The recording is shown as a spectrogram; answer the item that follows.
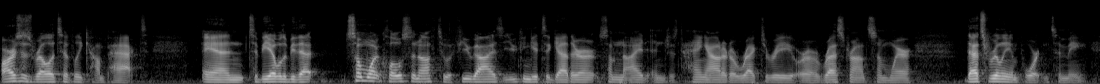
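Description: Speaking very fast in a St. Louis accent, a man with a fairly low pitch shows ordinary pitch variation and big swings in loudness. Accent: St. Louis Midwestern American. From St. Louis, Missouri. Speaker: transitional deacon. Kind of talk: interview conversation.

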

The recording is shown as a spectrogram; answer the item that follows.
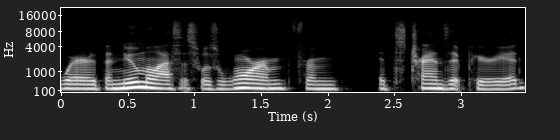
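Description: A woman with an American accent speaks in a plain, everyday voice at a moderate pace, with fairly low pitch and fairly even intonation, in a dry, close sound with no echo. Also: very clean recording, silent background. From Massachusetts. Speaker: journalist. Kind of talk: interview.

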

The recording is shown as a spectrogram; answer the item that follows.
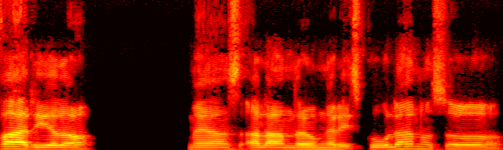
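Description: A man with an ordinary speaking voice, a fairly slow pace and fairly even intonation. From Uruguay and Stockholm, Sweden. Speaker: rock drummer. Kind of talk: interview. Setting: video call.

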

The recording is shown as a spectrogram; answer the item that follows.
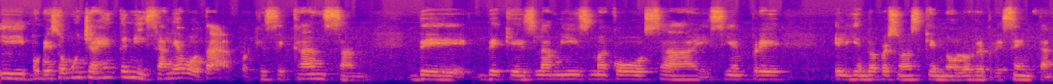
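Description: A woman talks at a fairly slow pace in a very deep, low voice. Her tone is dark and mellow, with ordinary pitch variation. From Colombia, Santander (Bucaramanga). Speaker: state senator, politician. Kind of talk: interview.

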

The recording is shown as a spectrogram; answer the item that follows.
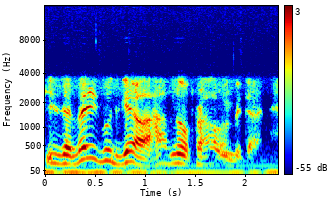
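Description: In a Persian accent, a woman speaks at a very deep, low pitch with very wide pitch swings. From Iran. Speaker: caller. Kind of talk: advice call.

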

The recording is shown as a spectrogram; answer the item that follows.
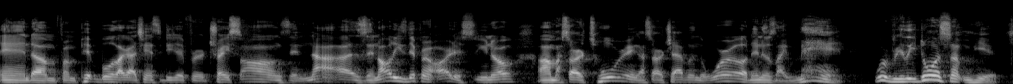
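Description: Using a normal speaking voice, a man talks at a fairly quick pace with lively intonation, a fairly low pitch, and an American accent. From Nigeria (Lagos), then Dallas, Texas. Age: young. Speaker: DJ and festival organizer. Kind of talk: interview. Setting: studio.

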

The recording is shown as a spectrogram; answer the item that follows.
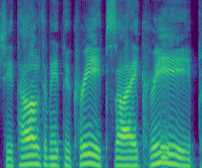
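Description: A put-on character voice delivered at a very slow pace. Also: man, medium pitch for a man. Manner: creepy, obsessive.

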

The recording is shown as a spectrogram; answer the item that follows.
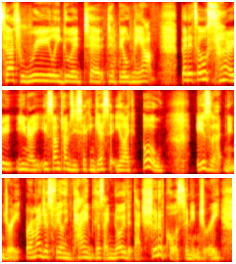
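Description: With an Australian accent, the speaker moves at a fairly quick pace, keeping loudness very even and pitch ordinarily varied over noticeable background noise. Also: woman, fairly high pitch for a woman. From Australia, Geelong, Victoria. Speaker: competitive water skier. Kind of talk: interview. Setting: studio.

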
